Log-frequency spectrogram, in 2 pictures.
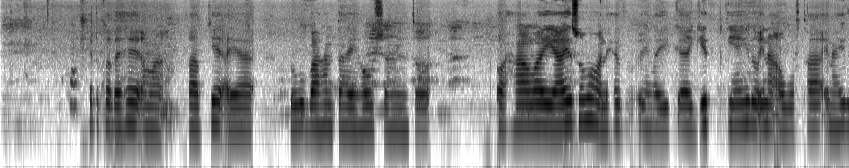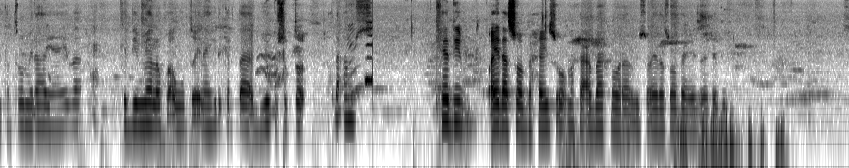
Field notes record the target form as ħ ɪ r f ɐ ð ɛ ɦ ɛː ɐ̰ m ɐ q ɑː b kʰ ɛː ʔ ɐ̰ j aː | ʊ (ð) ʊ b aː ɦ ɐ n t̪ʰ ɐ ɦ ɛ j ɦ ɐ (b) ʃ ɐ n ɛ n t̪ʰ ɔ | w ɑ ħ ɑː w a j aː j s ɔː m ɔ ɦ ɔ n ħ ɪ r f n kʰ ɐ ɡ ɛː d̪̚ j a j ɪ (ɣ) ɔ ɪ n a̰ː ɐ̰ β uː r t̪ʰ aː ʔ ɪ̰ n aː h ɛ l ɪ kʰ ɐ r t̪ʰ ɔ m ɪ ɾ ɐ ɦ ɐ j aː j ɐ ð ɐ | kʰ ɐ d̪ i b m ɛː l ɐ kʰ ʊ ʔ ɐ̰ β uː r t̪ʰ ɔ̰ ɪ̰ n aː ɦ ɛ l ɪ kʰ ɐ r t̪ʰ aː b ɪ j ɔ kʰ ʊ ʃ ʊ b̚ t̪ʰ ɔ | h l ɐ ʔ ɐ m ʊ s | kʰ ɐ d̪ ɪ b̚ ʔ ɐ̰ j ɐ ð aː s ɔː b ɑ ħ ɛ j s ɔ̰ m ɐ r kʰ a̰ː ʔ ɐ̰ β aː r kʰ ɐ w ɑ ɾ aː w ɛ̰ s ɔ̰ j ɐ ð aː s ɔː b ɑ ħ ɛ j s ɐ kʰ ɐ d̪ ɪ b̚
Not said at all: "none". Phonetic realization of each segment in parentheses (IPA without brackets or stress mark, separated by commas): ɣ, w, ð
